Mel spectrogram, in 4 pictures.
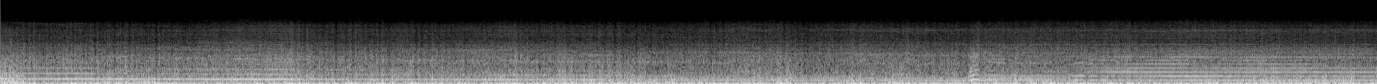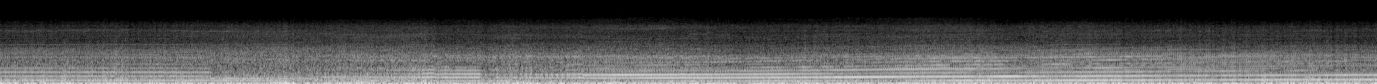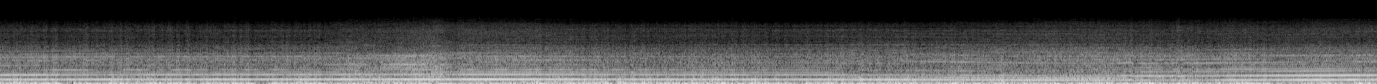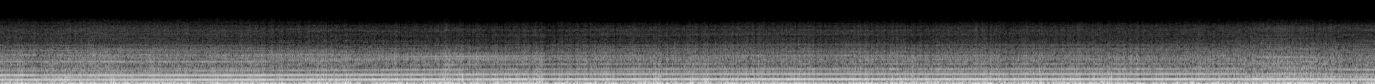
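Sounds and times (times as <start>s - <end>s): motorcycle engine: 0.0s - 55.0s
low rushing noise: 25.9s - 43.2s.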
